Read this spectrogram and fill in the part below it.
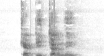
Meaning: past participle of capitonner
- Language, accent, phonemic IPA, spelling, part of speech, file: French, Canada, /ka.pi.tɔ.ne/, capitonné, verb, LL-Q150 (fra)-capitonné.wav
